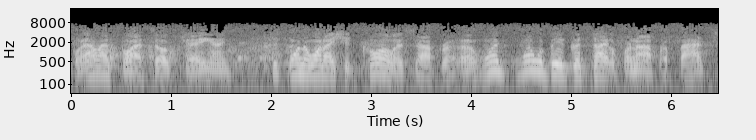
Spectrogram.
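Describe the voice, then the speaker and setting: An actor playing a brash, blustering New York tavern manager with slangy, ungrammatical speech and highbrow pretensions, in old-time radio comedy style. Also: male voice, sing-song, fairly quick, a crowd in the background. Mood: self-important. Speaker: comedy show lead. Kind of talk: 1940s-50s radio comedy acting. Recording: muffled vintage radio recording with noisy studio audience.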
